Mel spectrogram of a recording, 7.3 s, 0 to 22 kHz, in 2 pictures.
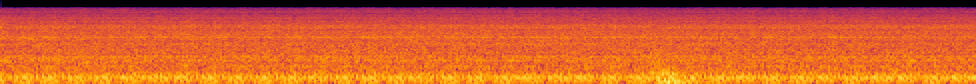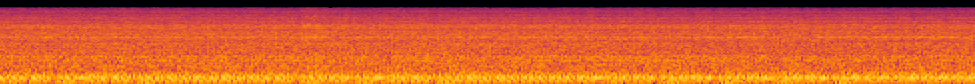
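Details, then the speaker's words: Rebuilt 1999 Grand Am GM LD9 2.4 Quad 4 on first start-up idles evenly with a rough grinding at the front of the engine from the AC compressor clutch; the serpentine belt is being checked, and the compressor, whose shaft seal also leaks, needs replacing. "so so this other ac compressor clutch making some noise so so let's make sure it's something on that serpentine belt before we go any further"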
